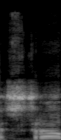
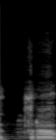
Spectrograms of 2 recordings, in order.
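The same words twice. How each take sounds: First: स्र as sra, without t; contrasting cluster. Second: त्र as tra, with t; contrasting cluster. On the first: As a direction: start स्र on a hissed s. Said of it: "स्र बना हुआ है". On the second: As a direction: start त्र on a dental t. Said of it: "ये त्र बना हुआ है". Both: Shown as a demonstration.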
